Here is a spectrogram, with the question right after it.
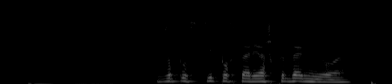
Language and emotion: Russian, neutral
